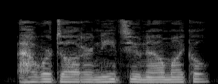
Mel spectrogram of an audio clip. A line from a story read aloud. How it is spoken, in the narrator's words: she whispers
